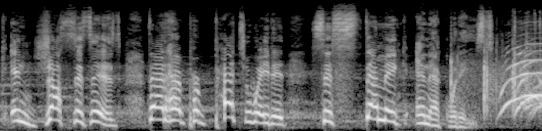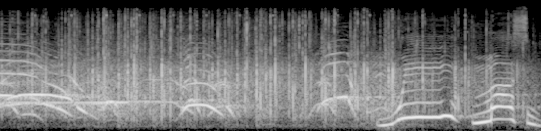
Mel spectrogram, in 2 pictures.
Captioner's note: applause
